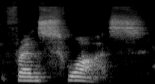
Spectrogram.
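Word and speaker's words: Françoise: same pronunciation except or same spelling but has an e at the end is pronounced Fran swas so Fran masculine put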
